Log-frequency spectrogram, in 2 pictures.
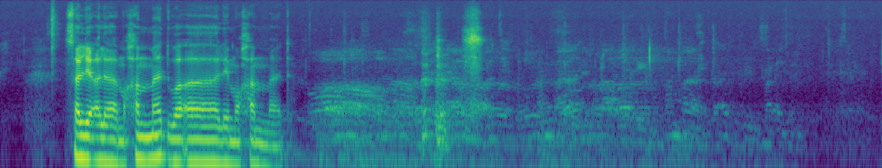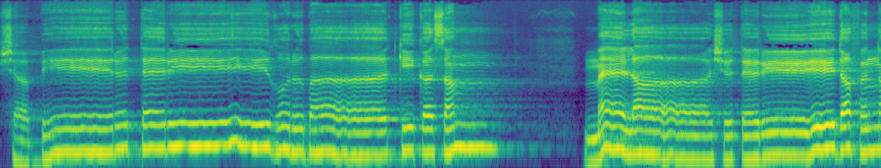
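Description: A young man chants a mournful lament into a microphone, heard through loudspeakers in an echoing hall.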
